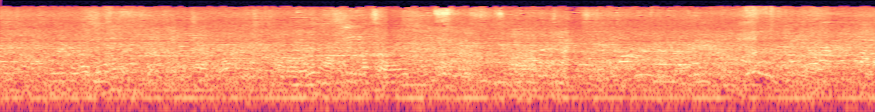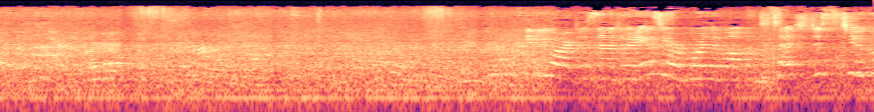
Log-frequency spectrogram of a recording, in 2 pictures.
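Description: Many people chatter in an echoing indoor hall.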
